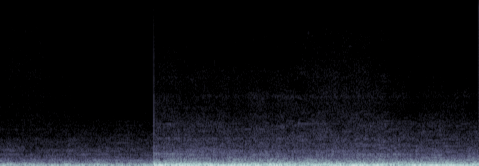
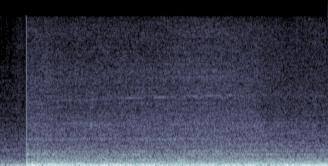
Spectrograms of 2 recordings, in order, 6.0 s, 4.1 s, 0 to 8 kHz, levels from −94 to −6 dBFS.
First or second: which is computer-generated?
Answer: first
